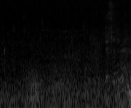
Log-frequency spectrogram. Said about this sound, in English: Lightning striking in the middle of this, like, there's a storm going on.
